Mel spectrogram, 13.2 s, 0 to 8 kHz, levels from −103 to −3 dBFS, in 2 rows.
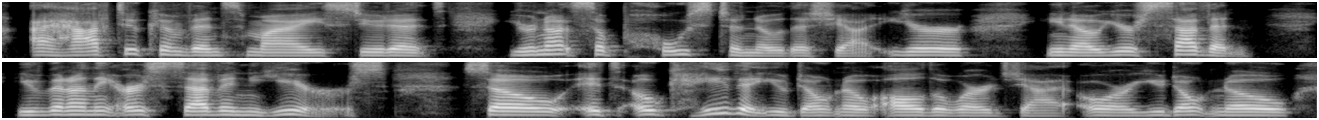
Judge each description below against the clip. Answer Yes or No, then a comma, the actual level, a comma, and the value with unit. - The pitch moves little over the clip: No, average, 3.5 semitones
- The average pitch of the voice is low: No, medium, 175 Hz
